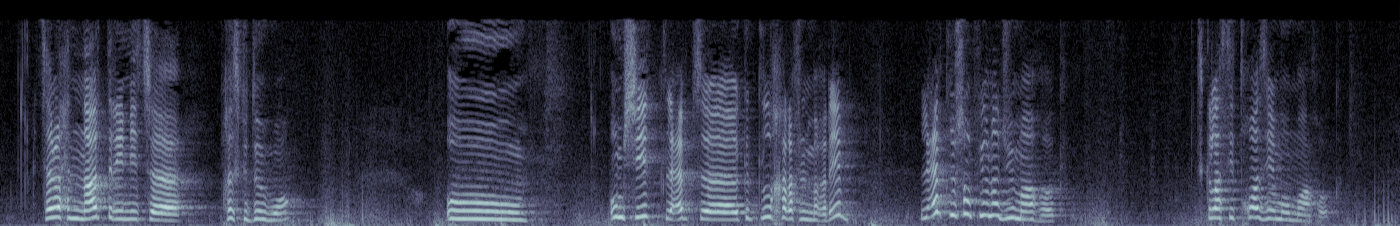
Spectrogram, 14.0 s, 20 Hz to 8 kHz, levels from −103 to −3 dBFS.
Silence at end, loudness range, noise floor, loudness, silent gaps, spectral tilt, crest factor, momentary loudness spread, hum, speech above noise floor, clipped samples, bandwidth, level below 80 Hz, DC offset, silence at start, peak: 0.05 s; 5 LU; -61 dBFS; -30 LUFS; none; -4.5 dB/octave; 20 dB; 21 LU; none; 32 dB; under 0.1%; 7.6 kHz; -56 dBFS; under 0.1%; 0.45 s; -12 dBFS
